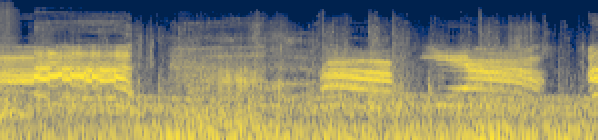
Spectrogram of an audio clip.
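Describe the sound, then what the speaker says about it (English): Ambient screaming in the game Morbid: The Lords of Ire: a man's strained, drawn-out howls and groans recur in several long bursts over a constant low rumbling bed, moderately distant and echoing. "That dude screaming seriously going to be the ambience for this?"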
